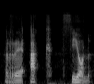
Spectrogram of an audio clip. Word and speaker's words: reacción: And it's spelt R-E-A-C-C-I-O with an accent N. What would that be? Reacción, reacción, reacción.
